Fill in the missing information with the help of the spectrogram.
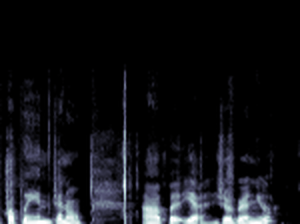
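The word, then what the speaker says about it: Zhou Guanyu: But yeah, Joganu. Sounds French when you say it. It's not.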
